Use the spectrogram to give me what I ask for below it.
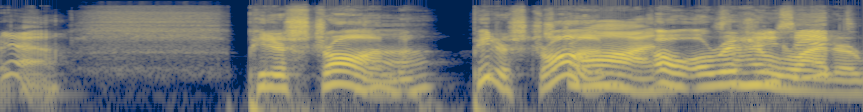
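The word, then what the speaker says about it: Straughan: Stragan? Oh right, I can just go to crew. Sorry, you're right. Yeah. Peter Strawn.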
